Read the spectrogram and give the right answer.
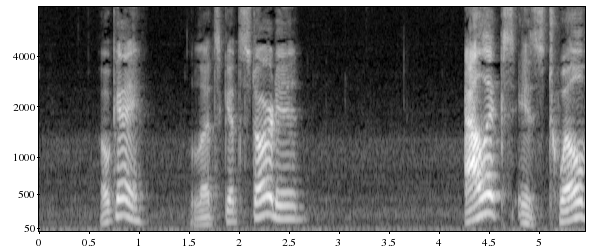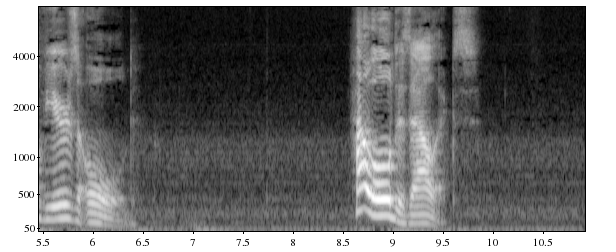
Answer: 12 years old. Alex is 12 years old.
